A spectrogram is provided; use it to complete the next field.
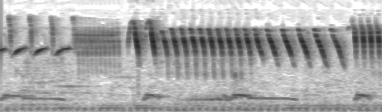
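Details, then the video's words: Canary singing for bird training: a few curved whistles, a brief buzzy trill, then a long even run of quick sweeping notes about eight per second, against a low hum. "full masteran kenari"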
